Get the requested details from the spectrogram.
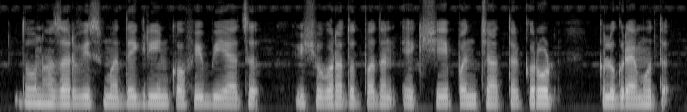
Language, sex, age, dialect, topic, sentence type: Marathi, male, 25-30, Northern Konkan, agriculture, statement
